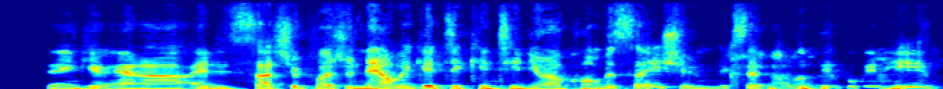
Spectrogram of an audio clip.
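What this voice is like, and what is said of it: Australian accent. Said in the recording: “you can tell by her accent, ... an Aussie”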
